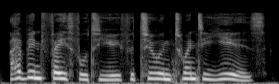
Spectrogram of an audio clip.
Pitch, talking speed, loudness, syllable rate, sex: 240 Hz, 235 wpm, -16 LUFS, 5.2 syllables/s, female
